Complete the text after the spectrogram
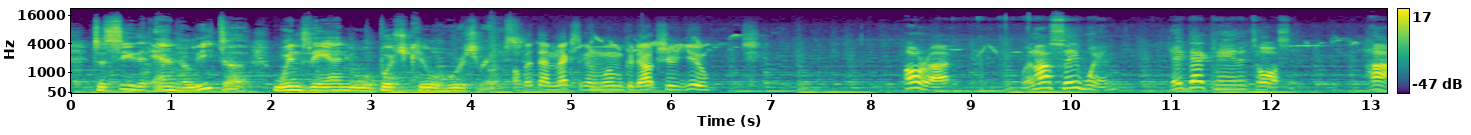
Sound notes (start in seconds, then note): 7.4 scoffs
